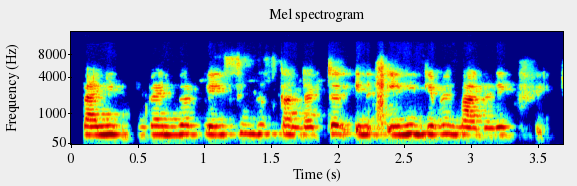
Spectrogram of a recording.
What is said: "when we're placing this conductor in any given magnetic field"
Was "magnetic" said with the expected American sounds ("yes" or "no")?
no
